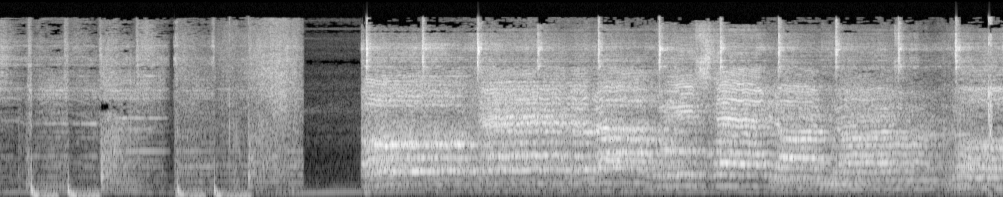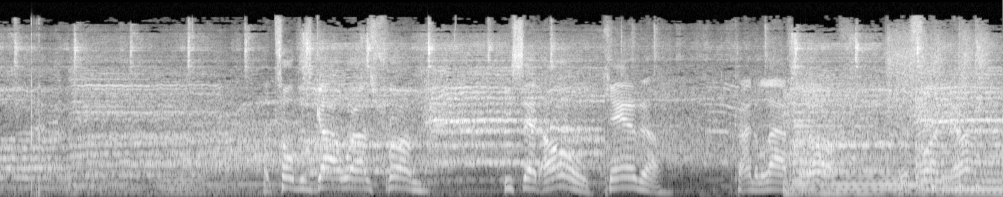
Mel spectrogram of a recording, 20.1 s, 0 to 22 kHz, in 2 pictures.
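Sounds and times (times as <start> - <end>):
drum-backed music track: 0.0 - 3.0, 17.7 - 20.0
sustained chords: 3.0 - 14.4, 17.9 - 20.0.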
